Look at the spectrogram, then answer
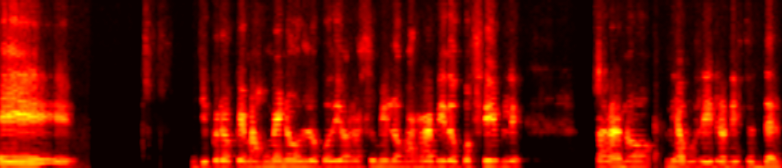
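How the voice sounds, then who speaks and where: Speaking at a fairly slow pace with long, frequent pauses, a woman uses a fairly high pitch and a monotone, flat intonation. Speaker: volunteering organization speaker. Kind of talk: webinar presentation.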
